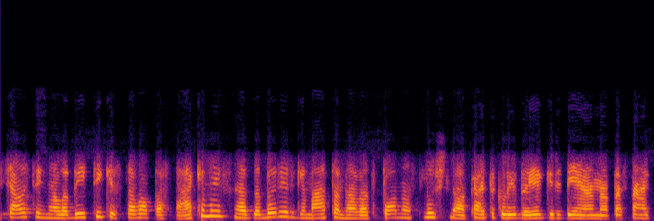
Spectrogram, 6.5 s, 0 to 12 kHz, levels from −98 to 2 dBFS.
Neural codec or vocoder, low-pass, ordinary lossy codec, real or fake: none; 7.2 kHz; Opus, 64 kbps; real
